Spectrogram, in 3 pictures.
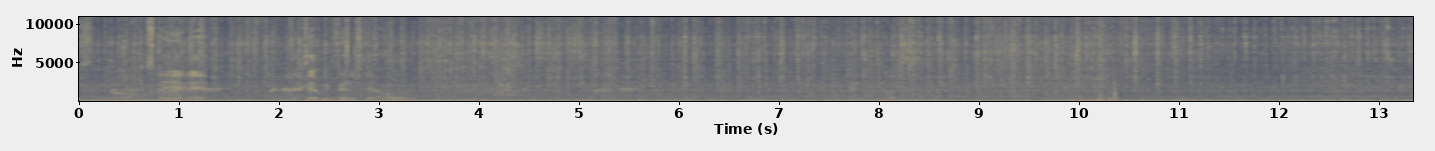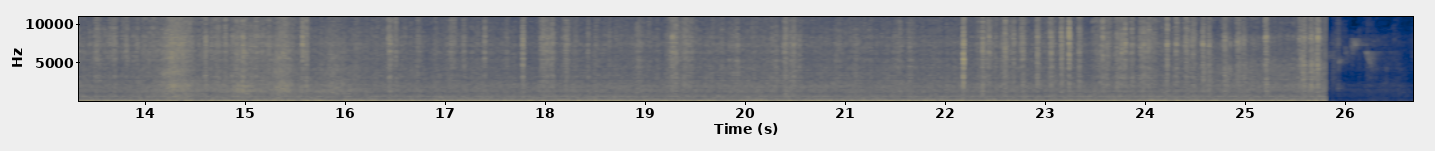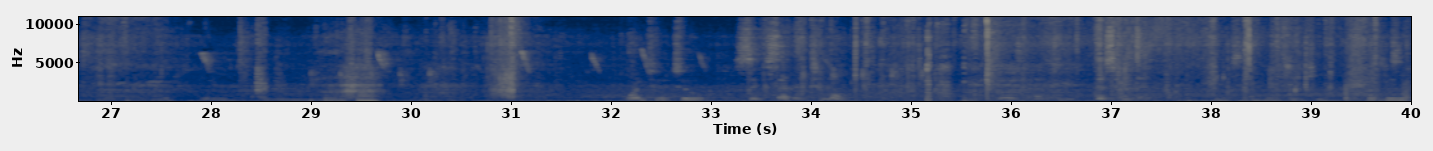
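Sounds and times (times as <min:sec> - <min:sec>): car cabin road noise: 0:00.0 - 0:25.8.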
